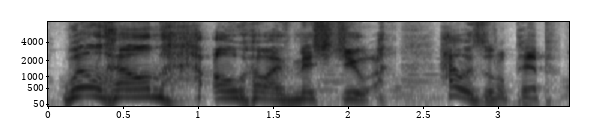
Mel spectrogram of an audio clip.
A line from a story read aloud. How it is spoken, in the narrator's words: Howie exclaims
